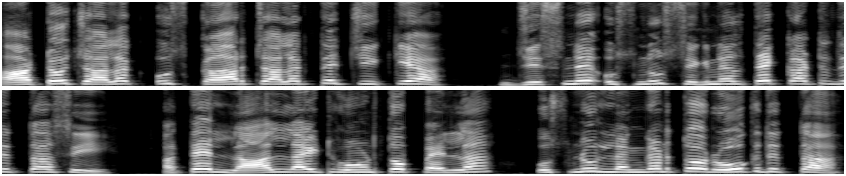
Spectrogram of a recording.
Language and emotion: Punjabi, angry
